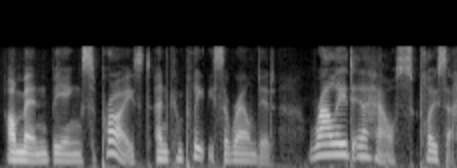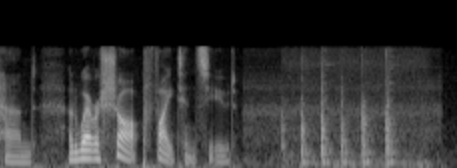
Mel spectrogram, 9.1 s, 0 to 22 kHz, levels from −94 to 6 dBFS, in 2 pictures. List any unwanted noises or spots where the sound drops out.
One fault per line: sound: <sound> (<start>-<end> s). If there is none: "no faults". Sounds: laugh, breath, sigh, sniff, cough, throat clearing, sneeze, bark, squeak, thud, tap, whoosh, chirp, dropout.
sound: thud (7.4-8.9 s)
